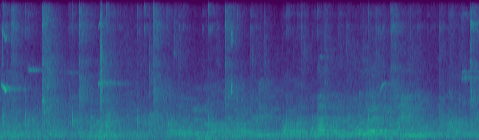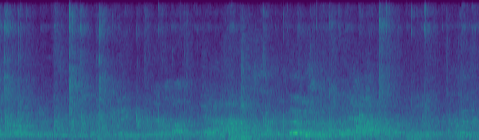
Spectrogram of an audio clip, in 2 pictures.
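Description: Table tennis balls click sharply on tables and paddles, echoing in a large hall.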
